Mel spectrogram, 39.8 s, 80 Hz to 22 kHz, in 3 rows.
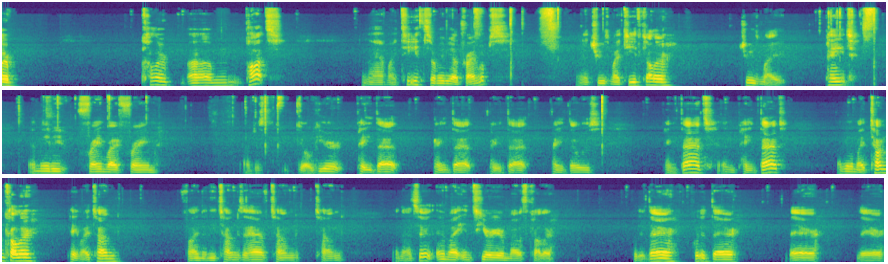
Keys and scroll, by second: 7.3 super+z, 8.7 2, 12.1 2, 12.8 space, 13.8 g, 16.4 [, 17.5 ], 18.4 ], 19.4 ], 20.2 ], 21.2 ], 21.8 ], 23.1 ], 27.4 [, 29.9 [, 30.9 [, 32.1 ], 34.1 [, 34.9 [, 35.2 ], 35.9 ], 37.0 ], 37.9 ], 39.0 ].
